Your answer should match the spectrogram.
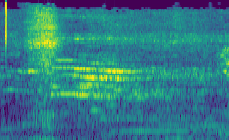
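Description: A small child's drawn-out, high-pitched vocal sound, held for about a second.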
